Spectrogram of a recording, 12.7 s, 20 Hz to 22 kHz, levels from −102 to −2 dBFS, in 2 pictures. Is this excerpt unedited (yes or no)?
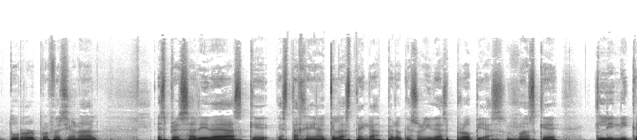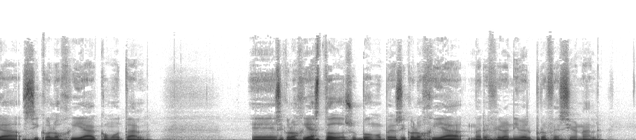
no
